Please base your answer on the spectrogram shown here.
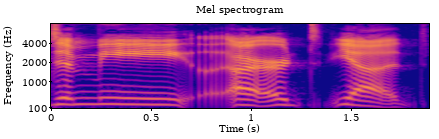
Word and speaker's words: Demi: Demi, pronounced Demi, Demi like Lovato, not Demi like more, LOL.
